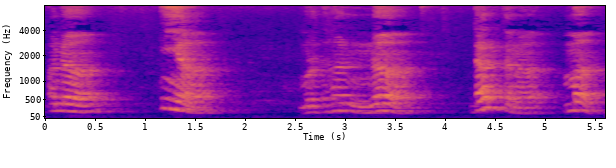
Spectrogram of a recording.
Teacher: नाक की सहायता से उच्चारण होने के कारण इन्हें नासिक व्यंजन कहा गया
